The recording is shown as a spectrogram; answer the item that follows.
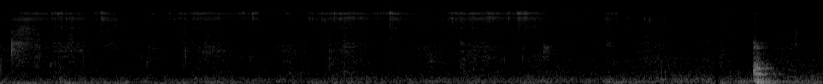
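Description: Wet mop swishing back and forth over a ceramic tile floor in soft, repeated strokes, with a single sharp knock near the end.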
